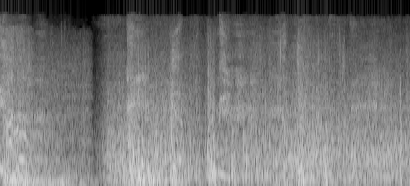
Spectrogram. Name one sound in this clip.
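Two bodies crash heavily onto hard ground with a loud rumbling impact.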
